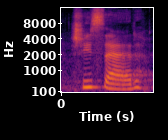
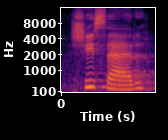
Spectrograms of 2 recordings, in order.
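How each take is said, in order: Both takes have the same delivery.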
